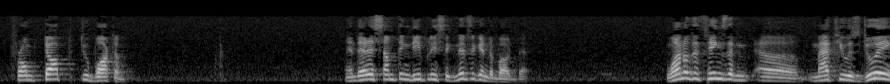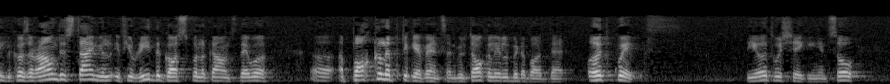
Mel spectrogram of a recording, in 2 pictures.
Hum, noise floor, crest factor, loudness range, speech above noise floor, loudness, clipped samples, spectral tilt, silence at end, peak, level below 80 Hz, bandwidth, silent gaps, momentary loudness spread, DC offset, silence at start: none; -51 dBFS; 20 dB; 5 LU; 27 dB; -24 LUFS; under 0.1%; -3.5 dB/octave; 0.25 s; -4 dBFS; -78 dBFS; 11 kHz; none; 13 LU; under 0.1%; 0.1 s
